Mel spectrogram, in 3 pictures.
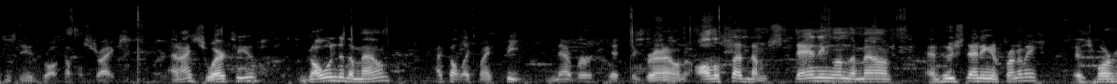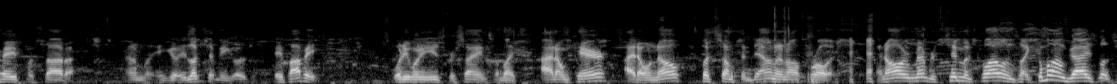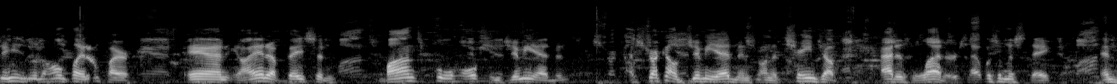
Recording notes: live once again from the All-Star Game in Seattle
